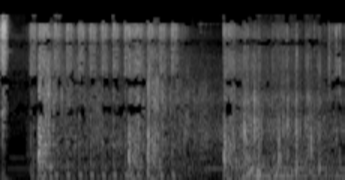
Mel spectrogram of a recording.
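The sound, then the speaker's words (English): Loud gunfire from a submachine gun and a pistol as bodyguards shoot Indira Gandhi on her garden path: dense rapid automatic bursts of many shots, briefly broken near the middle before the firing continues. “They opened fire with a submachine gun and a pistol.”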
